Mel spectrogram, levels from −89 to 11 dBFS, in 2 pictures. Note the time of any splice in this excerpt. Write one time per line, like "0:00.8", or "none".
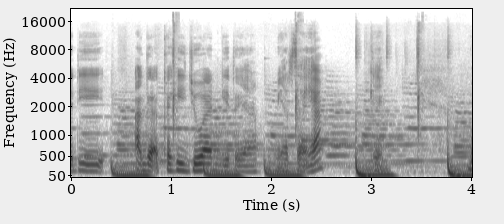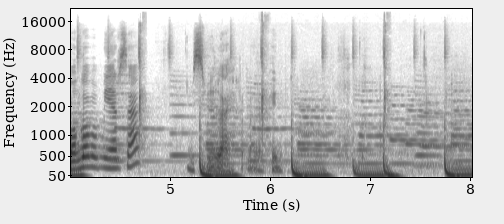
none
